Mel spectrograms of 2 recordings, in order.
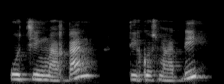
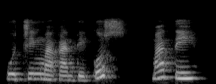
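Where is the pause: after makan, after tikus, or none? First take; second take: after makan; after tikus. First: There is a pause after the second word. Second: There is a pause before the last word. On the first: The cat eats, and the rat dies. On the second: The cat eats the rat and then dies.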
